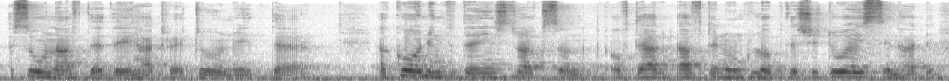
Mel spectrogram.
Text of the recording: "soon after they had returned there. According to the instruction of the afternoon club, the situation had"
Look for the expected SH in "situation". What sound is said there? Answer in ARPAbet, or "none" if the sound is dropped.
S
